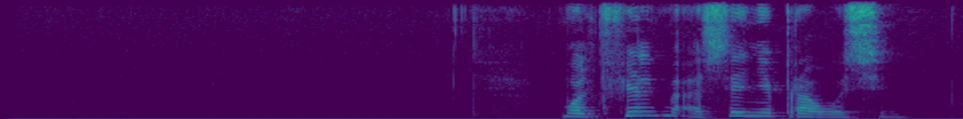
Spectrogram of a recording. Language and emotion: Russian, neutral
